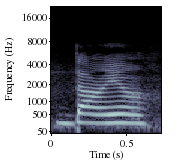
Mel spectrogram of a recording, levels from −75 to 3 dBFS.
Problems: none marked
